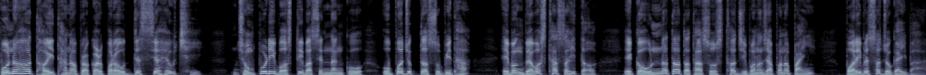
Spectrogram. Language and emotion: Odia, neutral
